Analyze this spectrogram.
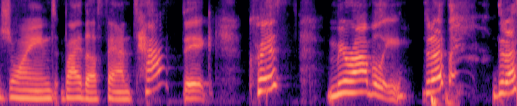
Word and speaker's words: Mirabile: Today, I am joined by the fantastic Chris Mirabile. Did I say it right? Mirabile.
